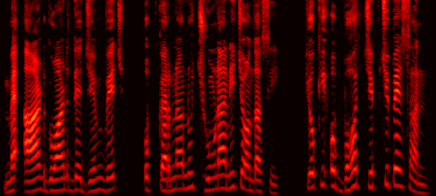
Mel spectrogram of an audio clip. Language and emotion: Punjabi, disgusted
